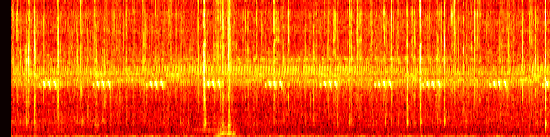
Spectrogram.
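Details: Bees chewing propolis give irregular dry crackling clicks, while a steady high chirping repeats about twice a second and a low rumble runs underneath.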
